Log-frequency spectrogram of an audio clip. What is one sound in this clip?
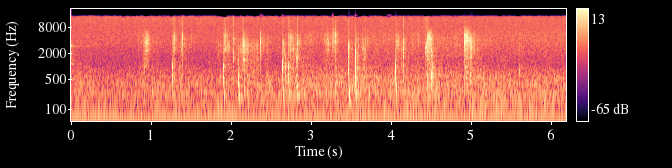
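Footsteps shuffle on a stone floor.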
